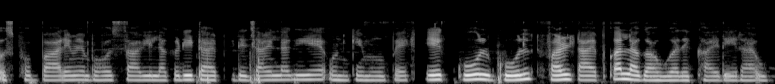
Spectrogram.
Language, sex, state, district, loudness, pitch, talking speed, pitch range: Hindi, female, Maharashtra, Nagpur, -16 LUFS, 205 Hz, 200 wpm, 195-215 Hz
